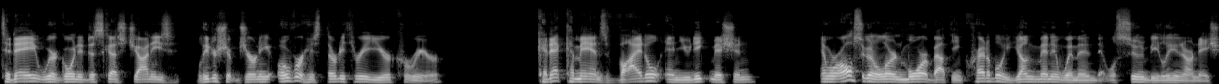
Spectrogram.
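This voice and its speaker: On a very clean recording with a silent background, a man speaks at a fairly quick pace in a medium pitch, with ordinary pitch variation and a plain, everyday voice. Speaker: podcast host, retired army colonel. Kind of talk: interview.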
